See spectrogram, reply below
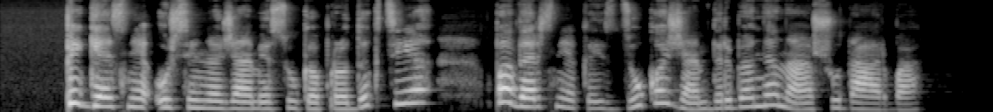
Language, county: Lithuanian, Alytus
